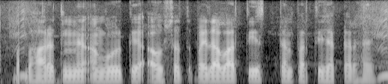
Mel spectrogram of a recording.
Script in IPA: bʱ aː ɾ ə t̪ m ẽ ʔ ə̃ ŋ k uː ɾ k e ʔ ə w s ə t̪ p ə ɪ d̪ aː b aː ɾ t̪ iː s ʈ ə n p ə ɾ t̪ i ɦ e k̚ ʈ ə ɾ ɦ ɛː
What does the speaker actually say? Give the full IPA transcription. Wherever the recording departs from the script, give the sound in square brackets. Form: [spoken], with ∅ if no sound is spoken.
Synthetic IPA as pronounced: bʱ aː ɾ ə t̪ m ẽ ʔ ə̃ ŋ [ɡ] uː ɾ k e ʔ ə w s ə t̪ p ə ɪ d̪ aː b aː ɾ t̪ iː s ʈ ə n p ə ɾ t̪ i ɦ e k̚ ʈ ə ɾ ɦ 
